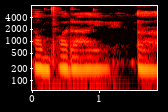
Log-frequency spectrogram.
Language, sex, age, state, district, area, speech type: Bodo, female, 18-30, Assam, Kokrajhar, rural, spontaneous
